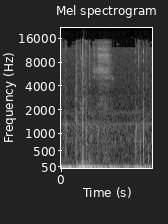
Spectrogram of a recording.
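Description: Keys struck on a computer keyboard for a paste shortcut, a few quick close clicks in a short cluster, then two more light taps after a pause, with no talking.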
